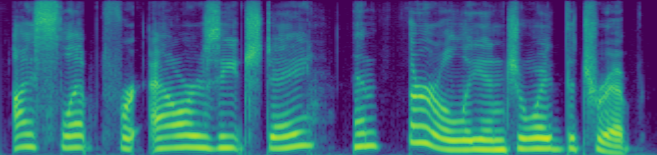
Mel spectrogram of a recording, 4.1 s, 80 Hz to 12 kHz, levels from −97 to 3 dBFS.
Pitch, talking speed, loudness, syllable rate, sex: 235 Hz, 160 wpm, -14 LUFS, 4.2 syllables/s, female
